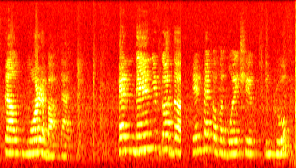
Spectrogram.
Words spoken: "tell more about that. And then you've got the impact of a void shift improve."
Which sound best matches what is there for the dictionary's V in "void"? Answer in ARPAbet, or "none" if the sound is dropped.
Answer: B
